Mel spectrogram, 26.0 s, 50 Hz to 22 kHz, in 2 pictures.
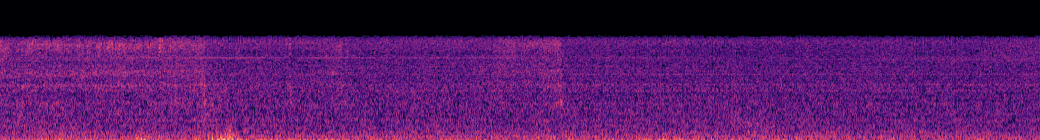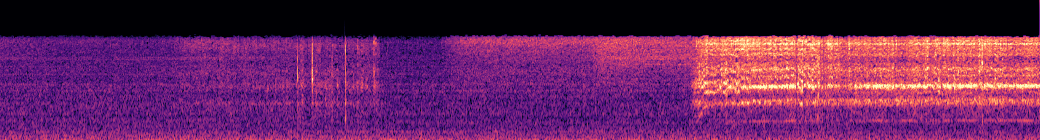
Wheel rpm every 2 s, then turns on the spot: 20, 10, 0, 10, 0, 0, 0, 10, 10, 0, 20, 150, 160.
0-4 14-18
